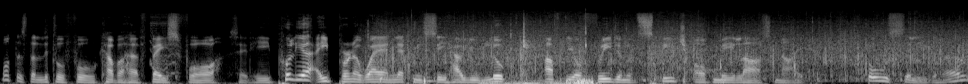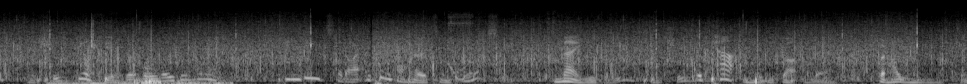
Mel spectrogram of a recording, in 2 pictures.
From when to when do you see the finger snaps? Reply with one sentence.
You can hear the finger snaps from 4.9 to 6.0 s and from 10.2 to 12.1 s.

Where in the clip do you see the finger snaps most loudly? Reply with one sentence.
The loudest moment of the finger snaps is at 6 seconds.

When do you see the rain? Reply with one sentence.
You can hear the rain from 3.5 to 19.3 s.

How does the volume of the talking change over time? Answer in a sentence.
The loudness of the talking goes down.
